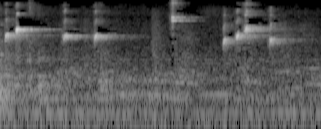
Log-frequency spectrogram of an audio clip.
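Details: Short excerpt of a European goldfinch batbata, used to stimulate goldfinches to sing. A few clipped, tinkling chirps, a brief pause, then a quick twittering flourish, over low background noise.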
